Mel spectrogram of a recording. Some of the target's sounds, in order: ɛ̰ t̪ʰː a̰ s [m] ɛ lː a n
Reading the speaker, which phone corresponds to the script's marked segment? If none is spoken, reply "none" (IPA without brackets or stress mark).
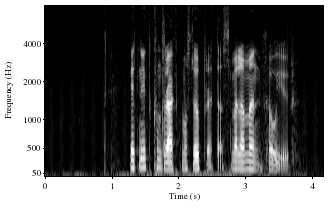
m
